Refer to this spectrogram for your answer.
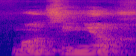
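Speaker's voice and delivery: ordinary talk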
